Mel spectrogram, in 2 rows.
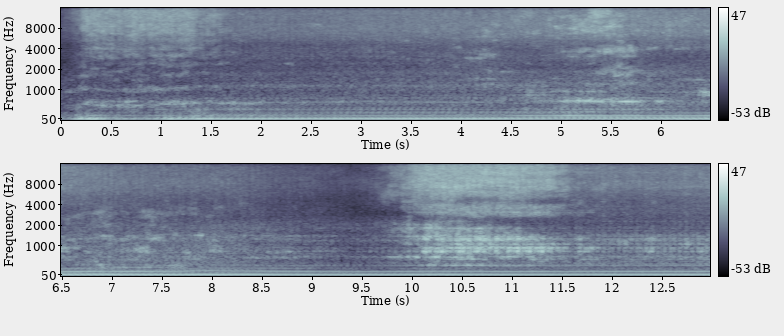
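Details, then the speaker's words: Porsche 944 stolen and left a year in the woods, first start after reconnecting the engine signal wire to restore injector pulse. It catches and settles into a steady low rumble with a couple of throttle blips, running evenly. "so let's start it up let's hear it run for the first time"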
